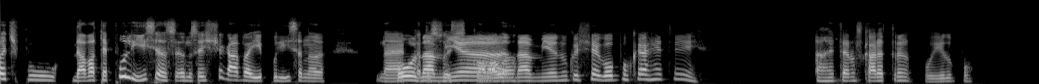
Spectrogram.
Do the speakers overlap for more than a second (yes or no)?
yes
